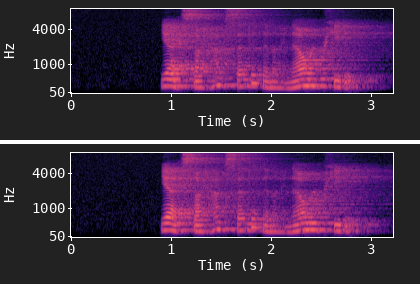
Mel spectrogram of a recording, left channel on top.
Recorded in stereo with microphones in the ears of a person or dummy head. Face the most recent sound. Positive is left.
turn(degrees=40)  # may be behind; listen again after turning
